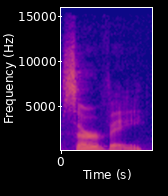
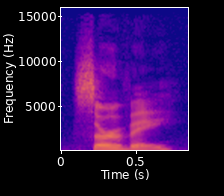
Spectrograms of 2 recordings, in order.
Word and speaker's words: survey: 가장 앞에 S는 시옷 소리가 납니다. 그런데 S가 이렇게 단어의 가장 앞부분에 오고 뒤에 자음이 아닌 모음이 오는 경우에는 보통 좀 세게 거의 쌍시옷에 가깝게 발음이 되는 경향이 있죠. 자, 그리고 UR은요. R 소리 나죠. V는 진동이 들어간 비읍 소리 V 소리 나고요. EY는 A 소리 나서 연결하면 survey가 됩니다.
